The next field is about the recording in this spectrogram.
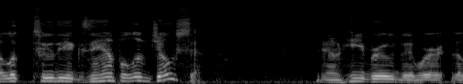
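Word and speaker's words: José: And I've, you know, look to the example of Joseph. Now in Hebrew, the letter J is pronounced like a Y. In Spanish, it's like an H.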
